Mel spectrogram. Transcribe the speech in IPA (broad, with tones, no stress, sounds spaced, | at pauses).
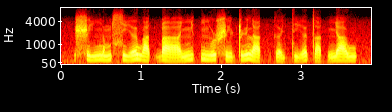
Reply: ʂ i˨˩˨ ŋ ə˨˩˦ m s i˨˩˦ ə̯ w a˨˩ t̚ ɓ aː˨˩˨ ɲ ə˦˥ k̚ ɲ u˧˥ ʂ i˨˩ ʈ ɨ˧˥ l a˨˩ t̚ k ə˨˩˨ j t̪ i˨˩˦ ə̯ t̪ a˨˩ t̚ ɲ a˧ w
